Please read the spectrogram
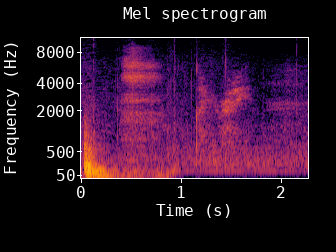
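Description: A sudden low thump at the very start, then a child whispering softly.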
